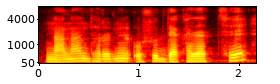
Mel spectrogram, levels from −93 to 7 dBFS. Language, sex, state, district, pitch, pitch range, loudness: Bengali, male, West Bengal, Alipurduar, 130 Hz, 125-135 Hz, -17 LUFS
